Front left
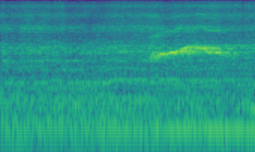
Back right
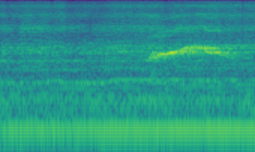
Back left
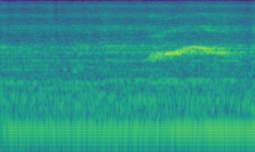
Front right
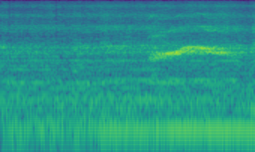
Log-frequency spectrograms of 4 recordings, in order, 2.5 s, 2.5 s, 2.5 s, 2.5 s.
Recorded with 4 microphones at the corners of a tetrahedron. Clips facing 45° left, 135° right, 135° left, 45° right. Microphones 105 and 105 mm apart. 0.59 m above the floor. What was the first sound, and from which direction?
A baby crying, 175° right.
